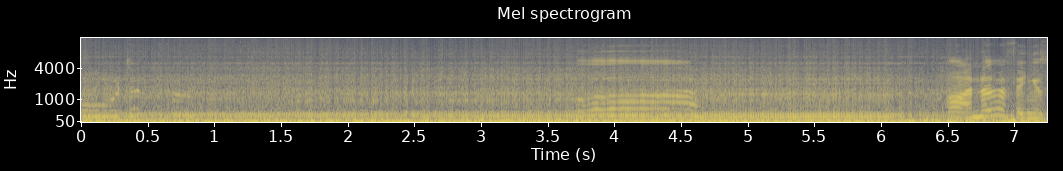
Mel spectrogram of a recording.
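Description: A 23-year-old BMW GS motorcycle drones loudly and steadily on an open road with heavy wind rush, its engine note rising briefly near the end, and someone talking over the ride.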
